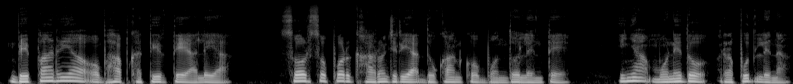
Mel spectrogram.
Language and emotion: Santali, sad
